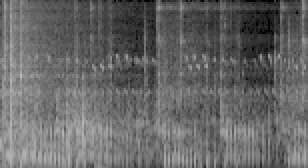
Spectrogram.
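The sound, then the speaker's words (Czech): A saw rasps steadily through soft spruce wood, its tone squealing and warbling up and down with shrill high whines, loud for the whole stretch with no one speaking. “Testera kroz meku smreku klizi, dubi, pili, cvili, laje, muče, mjauče, bruji, zuji, frkće, drće.”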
